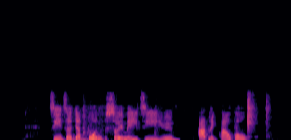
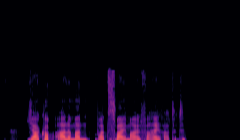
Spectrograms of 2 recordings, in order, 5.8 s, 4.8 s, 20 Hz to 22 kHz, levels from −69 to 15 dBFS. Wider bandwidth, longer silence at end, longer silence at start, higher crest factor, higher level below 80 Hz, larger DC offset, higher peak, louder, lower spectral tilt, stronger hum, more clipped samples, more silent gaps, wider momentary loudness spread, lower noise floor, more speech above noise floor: second, 8 kHz vs 11.5 kHz; second, 0.45 s vs 1.1 s; first, 1 s vs 0.55 s; about the same, 20 dB vs 20 dB; second, -72 dBFS vs -40 dBFS; neither; about the same, -4 dBFS vs -2 dBFS; about the same, -22 LUFS vs -21 LUFS; second, -3 dB/octave vs -6.5 dB/octave; neither; neither; neither; about the same, 13 LU vs 14 LU; second, -65 dBFS vs -82 dBFS; second, 44 dB vs 60 dB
